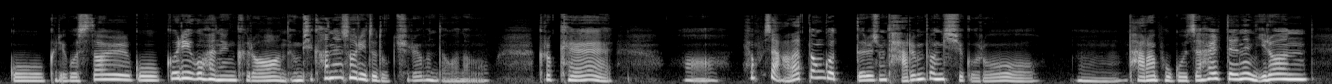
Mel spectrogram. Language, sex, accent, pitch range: Korean, female, native, 175-235 Hz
